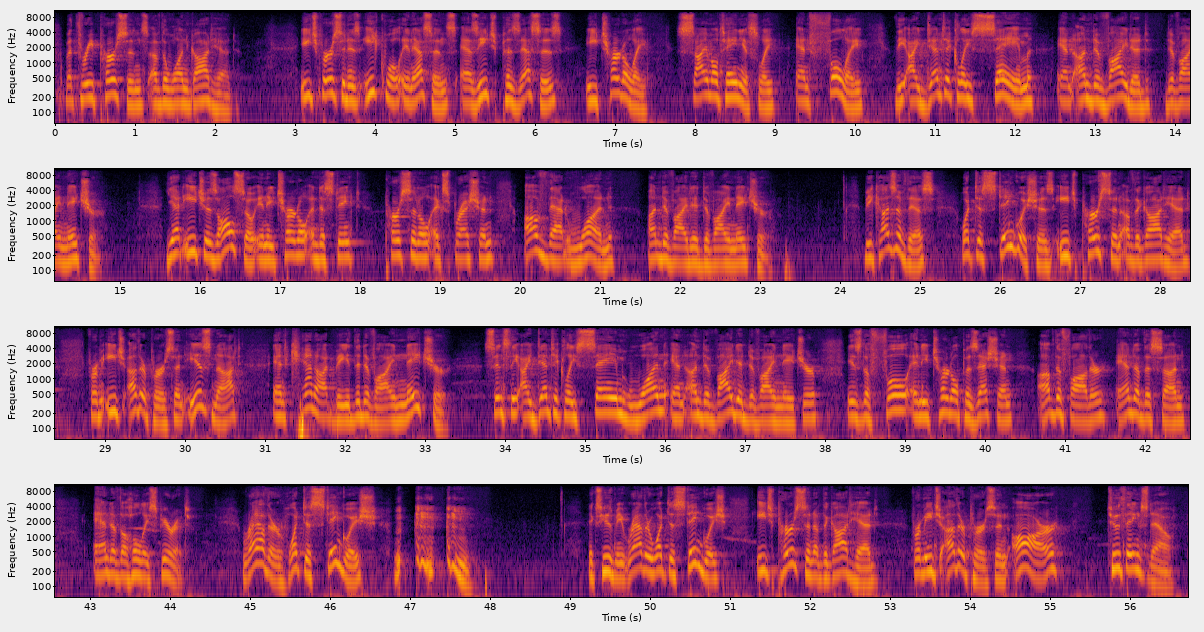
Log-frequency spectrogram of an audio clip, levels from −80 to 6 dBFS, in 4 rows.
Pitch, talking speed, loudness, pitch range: 170 Hz, 120 wpm, -16 LUFS, 150-195 Hz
